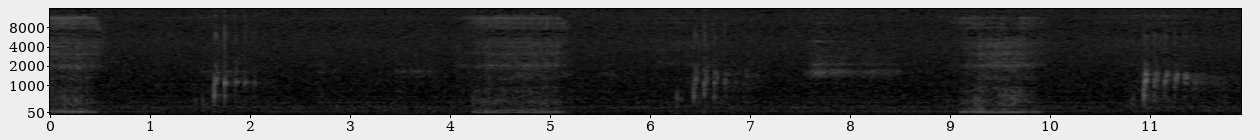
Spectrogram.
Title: Checho snoring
